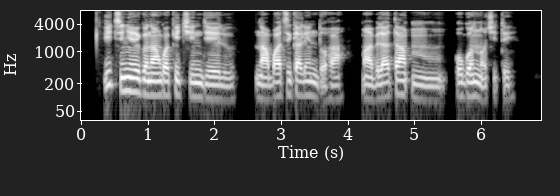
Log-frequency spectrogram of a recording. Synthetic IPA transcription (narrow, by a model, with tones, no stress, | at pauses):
i˦ti˨ɲe˦e˦ɡo˨na˨ŋ̩˦ɡʷa˦kɪ˦t͡ʃi˨n̩˦dɪ˨e˦lu˦ | na˨ɡ͡ba˦tɪ˦ka˦lɪ˦n̩˦dʊ˨ɦa˦ | mʔa˨bɪ˨la˦ta˦m̩˨ʊ˦ɡʷɔ˦n̩˦nɔ˨t͡ʃi˨te˦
